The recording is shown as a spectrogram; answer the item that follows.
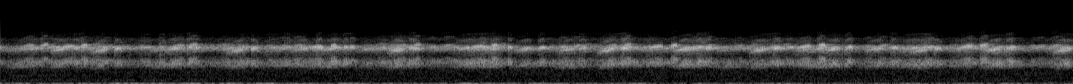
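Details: Wetland frogs in spring, a crowd calling at once behind a house in a live recording: steady buzzing-trilled croaks merge into one continuous high drone with gentle pulsing, no other sounds stand out.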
